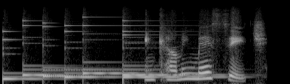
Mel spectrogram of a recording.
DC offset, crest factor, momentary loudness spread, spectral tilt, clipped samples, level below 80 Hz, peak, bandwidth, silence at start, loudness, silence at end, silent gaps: under 0.1%; 20 dB; 5 LU; -2.5 dB/octave; under 0.1%; -60 dBFS; -6 dBFS; 16.5 kHz; 0 s; -25 LUFS; 0.25 s; none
